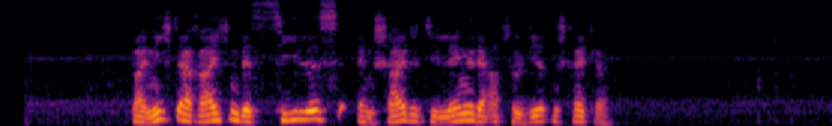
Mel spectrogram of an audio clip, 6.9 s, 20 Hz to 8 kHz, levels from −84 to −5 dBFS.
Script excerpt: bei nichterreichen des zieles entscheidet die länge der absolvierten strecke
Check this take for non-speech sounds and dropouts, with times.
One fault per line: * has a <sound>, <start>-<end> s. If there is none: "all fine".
all fine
